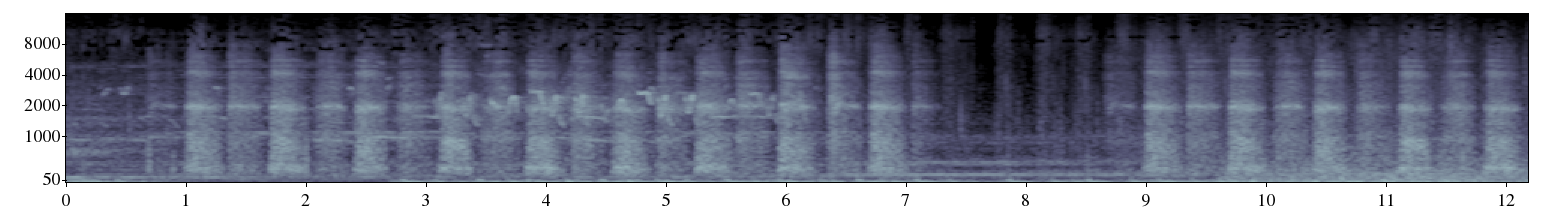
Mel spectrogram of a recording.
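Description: Footsteps tap quickly on pavement.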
